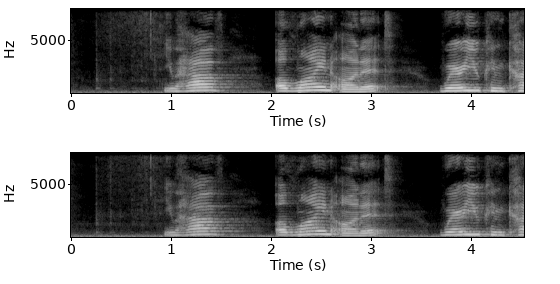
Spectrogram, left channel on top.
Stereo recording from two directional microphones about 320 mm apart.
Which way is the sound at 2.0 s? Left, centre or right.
Centre.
